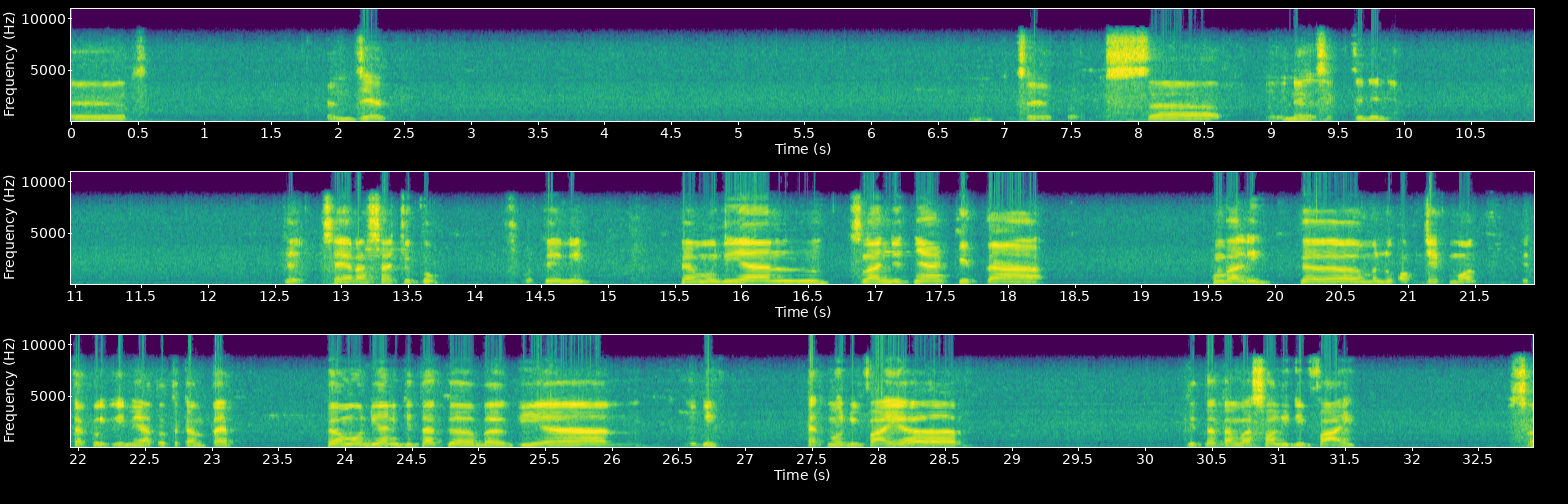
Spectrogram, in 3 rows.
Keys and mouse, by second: 0.2 x, 1.7 z, 5.1 click, 6.6-7.5 drag, 7.8-8.9 drag, 9.9 s, 11.2-12.6 drag, 13.5-14.3 drag, 16.3 click, 19.4 Tab, 21.1-21.9 drag, 25.7 right click, 28.5-30.8 drag.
